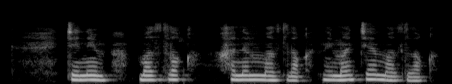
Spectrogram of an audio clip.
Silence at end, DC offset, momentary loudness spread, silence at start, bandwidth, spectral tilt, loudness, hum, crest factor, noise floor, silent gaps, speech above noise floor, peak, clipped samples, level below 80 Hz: 0.2 s; under 0.1%; 11 LU; 0.35 s; 7.6 kHz; -6.5 dB/octave; -26 LUFS; none; 14 dB; -50 dBFS; none; 25 dB; -12 dBFS; under 0.1%; -74 dBFS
